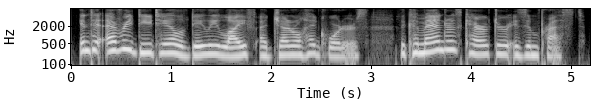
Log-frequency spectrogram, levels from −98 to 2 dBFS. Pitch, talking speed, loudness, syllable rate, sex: 230 Hz, 160 wpm, -17 LUFS, 6.2 syllables/s, female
